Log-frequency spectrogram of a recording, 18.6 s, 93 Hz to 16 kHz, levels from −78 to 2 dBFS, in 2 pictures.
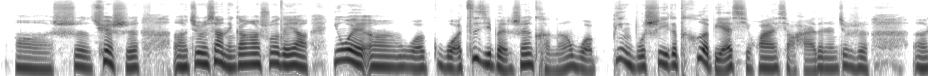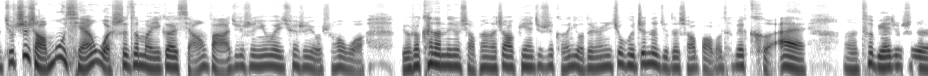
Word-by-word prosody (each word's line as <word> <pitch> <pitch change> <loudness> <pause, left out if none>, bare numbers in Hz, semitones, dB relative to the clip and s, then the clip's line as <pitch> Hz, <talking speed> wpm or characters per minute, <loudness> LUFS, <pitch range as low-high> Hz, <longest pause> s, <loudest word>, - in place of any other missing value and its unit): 啊， 155 -3 -2
是， 175 +4 -3
确 250 +9 +4
实。 175 -2 0 0.3
呃， 180 0 +1
就 205 +6 +2
是 220 - +5
像 250 -3 +4
您 175 - +1
刚 205 +2 +3
刚 215 0 +5
说 230 +2 0
的 200 - +4
一 - - +5
样， 185 -4 +4 0.2
因 270 +3 +1
为， 250 -8 +9
呃， 180 -1 +1
我 170 -1 -1
我 175 -6 0
自 315 - +1
己 215 - +3
本 175 -8 +2
身 210 +6 +2
可 150 -7 -8
能 155 +7 -4
我 140 -4 -2 0.2
并 275 -7 -1
不 175 0 -1
是 185 +6 +2
一 - - +5
个 205 0 +3
特 285 - +2
别 145 +2 +2
喜 170 -2 -5
欢 165 +2 0
小 - - -9
孩 135 0 -7
的 170 - -1
人 160 0 -4
就 195 +3 -4
是， 165 -2 -3 0.4
呃， 165 -1 -2
就 245 - -1
至 380 +9 +4
少 - - +6
目 335 -4 +2
前 205 +4 +2
我 - - +4
是 200 - -1
这 210 - +1
么 175 -5 +1
一 155 - -1
个 175 +1 +3
想 165 +2 -6
法。 165 -7 -1
就 185 +4 -6
是 185 +1 -5
因 185 +1 -2
为 185 -2 -1
确 190 +3 -6
实 175 - -6
有 145 -4 -5
时 160 - -17
候 170 +1 -4
我 145 -3 -7 0.4
比 150 - -7
如 - - +1
说 190 - +3
看 215 +3 +2
到 205 - +6
那 195 0 0
种 190 - 0
小 155 -5 -6
朋 170 - -5
友 175 - -1
的 165 - -1
照 180 +1 0
片， 180 +2 -2
就 185 - -7
是 185 +1 -6
可 155 - -11
能 175 - -3
有 175 -5 -3
的 170 - -3
人 175 +3 -3
就 215 +4 -3
会 195 -1 0
真 225 +4 -1
的 215 - +1
觉 175 - -5
得 165 0 -4
小 160 +1 -5
宝 160 -3 -7
宝 - - -9
特 - - -19
别 190 0 -1
可 - - -7
爱， 170 -6 +4 0.4
呃， 150 -2 -5
特 225 +9 -2
别 175 -3 +3
就 185 +1 -4
是， 180 +1 -10
180 Hz, 335 characters per minute, -22 LUFS, 165-200 Hz, 0.4 s, 为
